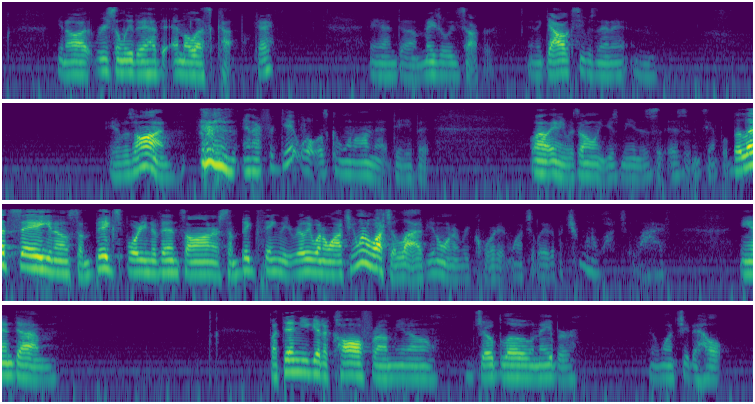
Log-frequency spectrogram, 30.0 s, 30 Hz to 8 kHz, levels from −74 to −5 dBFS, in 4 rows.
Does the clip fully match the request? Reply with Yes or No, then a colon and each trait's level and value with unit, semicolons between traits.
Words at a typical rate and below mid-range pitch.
No: fast, 210 wpm; low, 120 Hz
